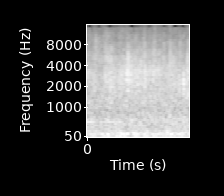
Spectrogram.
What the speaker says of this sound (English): it's been raining for at least an hour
